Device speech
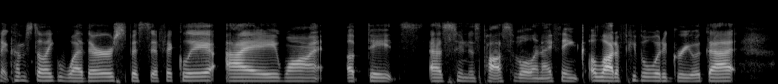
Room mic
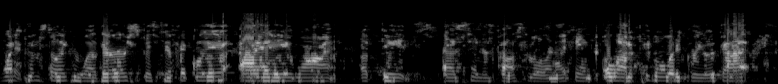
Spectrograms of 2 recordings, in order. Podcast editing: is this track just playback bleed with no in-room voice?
Yes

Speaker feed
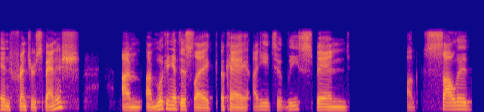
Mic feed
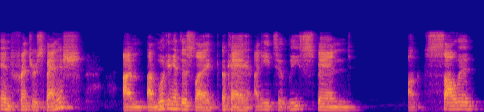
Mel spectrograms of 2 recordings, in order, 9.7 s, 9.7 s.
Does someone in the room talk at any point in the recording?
No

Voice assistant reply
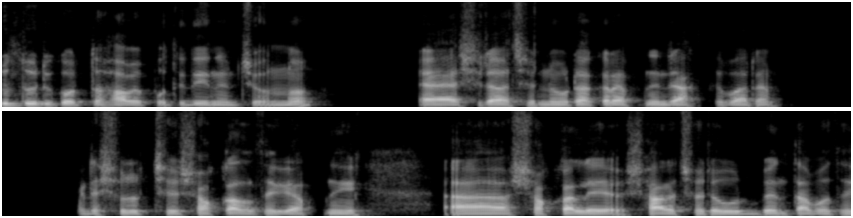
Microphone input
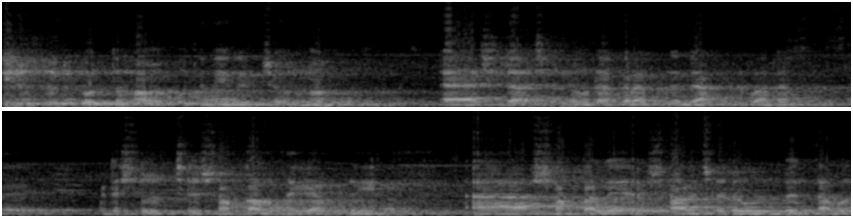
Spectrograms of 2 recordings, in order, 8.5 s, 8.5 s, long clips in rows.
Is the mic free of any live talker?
No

